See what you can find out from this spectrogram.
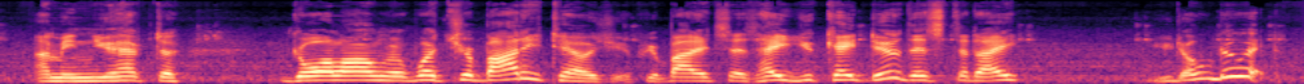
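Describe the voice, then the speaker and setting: Fairly quick speech from a woman with ordinary pitch variation, over noticeable background noise. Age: 60s. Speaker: vlogger. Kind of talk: casual monologue. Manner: plain spoken.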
